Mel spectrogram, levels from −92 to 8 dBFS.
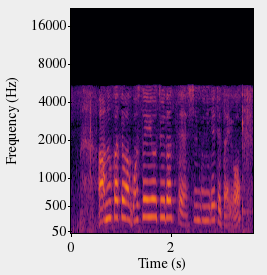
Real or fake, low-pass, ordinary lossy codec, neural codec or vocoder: fake; 5.4 kHz; MP3, 32 kbps; codec, 16 kHz, 4 kbps, FunCodec, trained on Chinese and English, 50 frames a second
